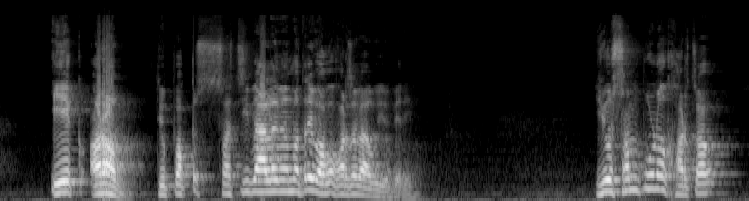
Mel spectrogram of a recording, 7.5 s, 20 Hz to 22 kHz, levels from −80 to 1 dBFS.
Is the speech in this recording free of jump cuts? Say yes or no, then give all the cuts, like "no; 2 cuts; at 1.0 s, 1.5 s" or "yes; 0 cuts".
no; 1 cut; at 1.9 s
